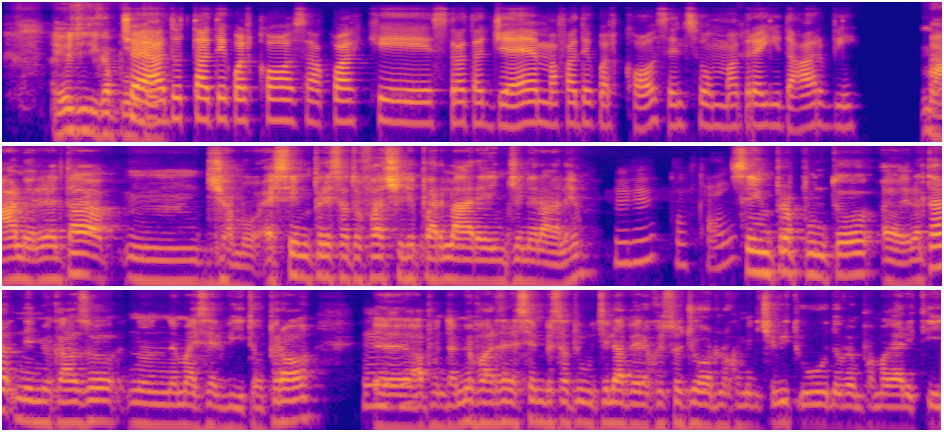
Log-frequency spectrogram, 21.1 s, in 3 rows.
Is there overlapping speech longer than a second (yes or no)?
no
